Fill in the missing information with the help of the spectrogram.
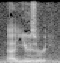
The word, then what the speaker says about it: usury: Usury. – Yeah. – Oh, usury. I'm sorry. Yeah. – My pronunciations aren't the best.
